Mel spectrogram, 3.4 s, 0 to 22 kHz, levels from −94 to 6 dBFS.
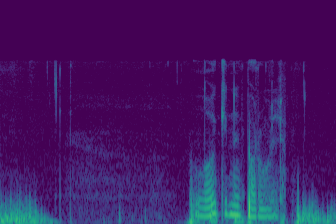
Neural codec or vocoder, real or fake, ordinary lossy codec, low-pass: vocoder, 44.1 kHz, 128 mel bands every 256 samples, BigVGAN v2; fake; none; 7.2 kHz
